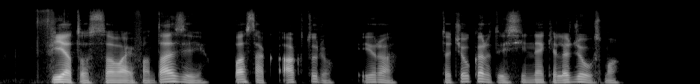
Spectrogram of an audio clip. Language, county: Lithuanian, Kaunas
